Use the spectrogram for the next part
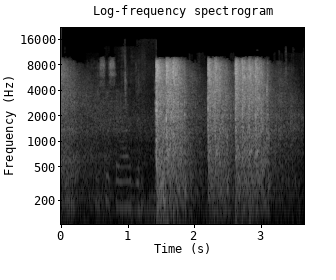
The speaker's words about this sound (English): And here, the Syrian opposition yesterday broadcast sound of exchange of fire between Syrian opposition and pro-regime forces in the capital, Damascus.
